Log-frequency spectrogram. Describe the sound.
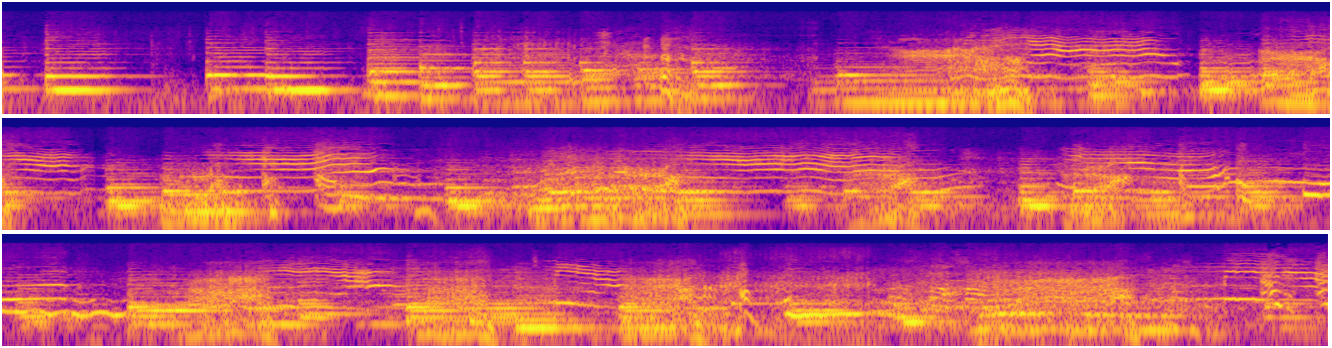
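Two voices sing a song as a dog and a cat, in mewing, meowing cat sounds and barking, yowling dog-like noises, loud, continuing nonstop with a crowd audible faintly beneath.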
